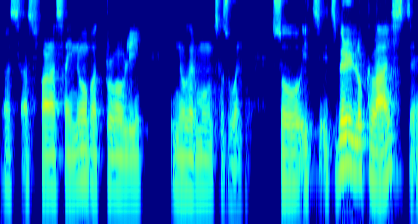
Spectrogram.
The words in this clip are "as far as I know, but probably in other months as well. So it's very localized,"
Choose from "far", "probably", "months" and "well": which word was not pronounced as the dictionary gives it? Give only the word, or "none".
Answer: months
